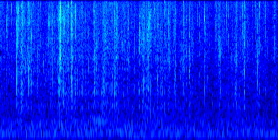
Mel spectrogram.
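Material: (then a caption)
Plastic. A clear plastic bubble wrap sheet, held up in a fold, has its hollow air bubbles squeezed and popped between fingers and thumbs. Continuous bright crinkling and crackling is broken by a few sharper snapping pops, over a faint low rumble throughout.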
